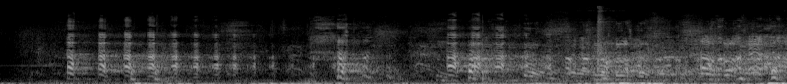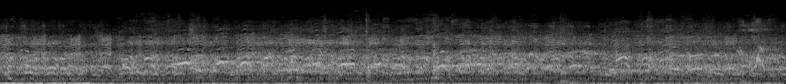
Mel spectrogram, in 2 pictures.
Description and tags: BarbiereDeSevilia public HAHAHA
Peole in concert hall, laughing
Crowd, haha, Laugh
